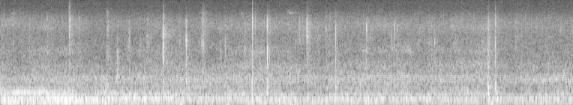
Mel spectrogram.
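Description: A rifle clicks and knocks softly close by.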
